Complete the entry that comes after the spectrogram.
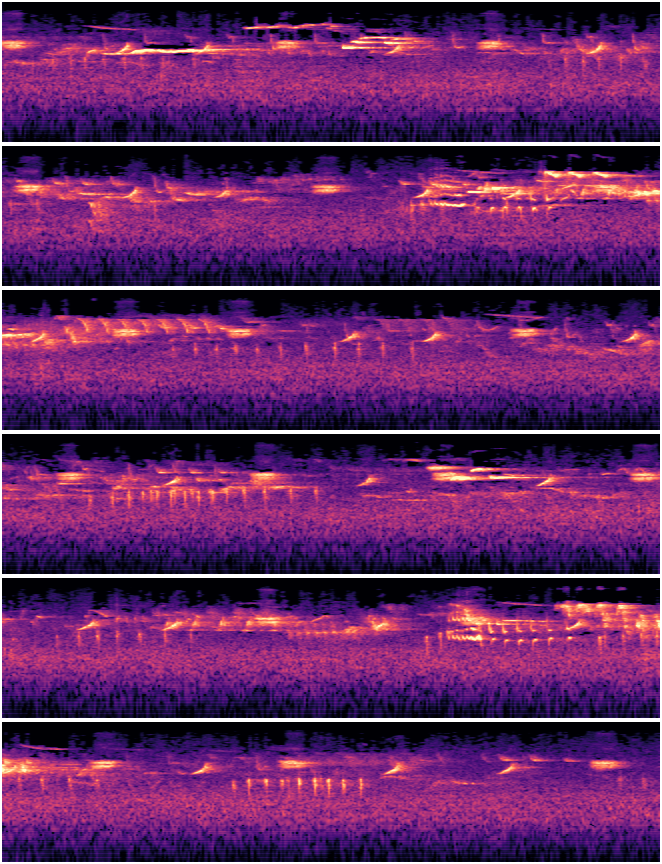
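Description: Several songbirds singing, with overlapping high chirps, whistled glides and quick trills.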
